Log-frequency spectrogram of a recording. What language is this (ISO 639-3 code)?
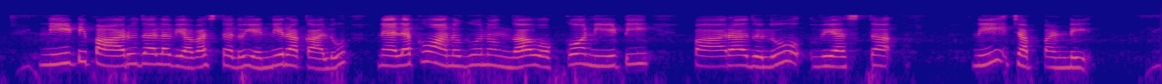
tel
